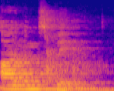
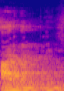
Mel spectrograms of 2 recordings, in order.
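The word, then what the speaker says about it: Argand: होता है, this is आर्गन प्लेन। ठीक है, डी इज साइलेंट है, so this is आर्गन प्लेन, इसको आर्गन प्लेन भी बोला जाता है बेटा।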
